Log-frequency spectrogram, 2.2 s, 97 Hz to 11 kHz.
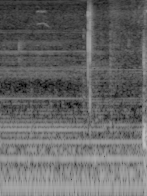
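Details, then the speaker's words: Marshall DSL100 (JCM2000) tube amp with the phase inverter tube removed, microphone near the speaker at idle. Quiet constant low hum with faint buzzing and ticks, caused by audibly defective power tubes; a new quad is needed. "aside from the fact that these tubes are audibly defective listen to that"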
